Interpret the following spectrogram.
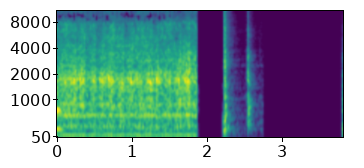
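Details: BMW 528i with N52 straight-six after gasket and part replacement: steady, even idle with no grinding or knock, a short break with two handling clicks, then the same smooth run; healthy.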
